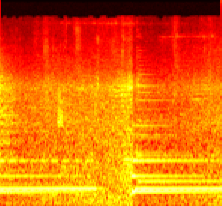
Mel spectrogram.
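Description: A young girl singing over instrumental backing, holding two long notes of about a second each with a short break between them.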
